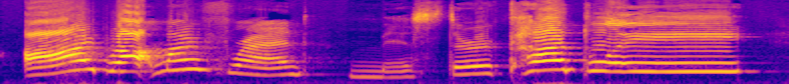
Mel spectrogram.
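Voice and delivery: loud, eager storytime host voice; reading to children. Acted. Teacher opening storytime for young kids, loud and eager.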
